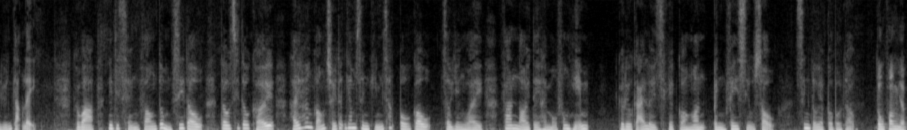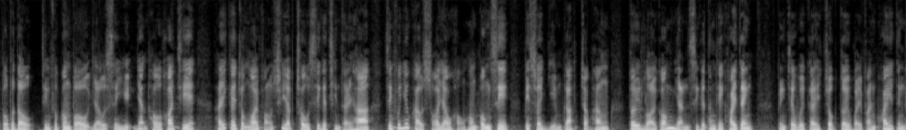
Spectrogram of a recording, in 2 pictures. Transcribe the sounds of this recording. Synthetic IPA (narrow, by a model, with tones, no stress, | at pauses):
jyː˨˥nka̰ː˧k̚lḛ˨˩j | kʰɵ˨˧ɥwaː˨niː˥t̪iː˥t͡sʰɪ˨˩ŋfɔː˧ŋt̪o˥wm̩˨˩t͡siː˥t̪o˧wt̪o˨wt͡siː˧t̪o˧wkʰɵ˨˧ɥhɐ˨˥jɦœː˥ŋkɔː˨˥ŋt͡ʃʰɵ˨˥t̪ɐ˥k̚jɐ˥msɪ˧ŋkiː˨˥mt͡sʰɐ˥k̚po˧wko˧wt͡sɐ˨wjɪ˨ŋwɐ˨˩jfaː˥nlɔː˨jt̪e˨jɦɐ˨jmo˨˧wfʊ˥ŋɦḭː˨˥m | kʰɵ˨˧ɥli˨˧wkaː˨˥jlɵ˨˧ɥt͡sʰiː˧kɛː˧kɔː˧ŋɔː˧npɪ˨ŋfe˥jsiː˨˥wso̰˧wsɪ˥ŋt̪o˨˥wjɐ˨t̚po˧wpo˧wt̪o̰˨wt̪ʊ˥ŋfɔː˥ŋjɐ˨t̚po˧wp̬o˧wt̪o˨wt͡sɪ˧ŋfuː˨˥kʊ˥ŋpo˧wjɐ˨˩wse˧jjyː˨t̚jɐ˥t̚ho˨˧whɔː˥jt͡sʰiː˨˥ | hɐ˨˥jkɐ˧jt͡sʊ˨k̚ŋɔː˨jfɔː˨˩ŋsyː˥jɐ˨p̚t͡ʃʰo˧wsiː˥kɛː˧t͡sʰiː˨˩nt̪ʰɐ˨˩jɦaː˨t͡sɪ˧ŋfuː˨˥jiː˥wkʰɐ˨˩wsɔː˨˥jɐ˨˧whɔː˨˩ŋɦʊ˥ŋkʊ˥ŋsiː˥piː˥t̚sɵ˥ɥjiː˨˩mkaː˧k̚t͡sɵ˥p̚hɐ˨˩ŋt̪ɵ˧ɥlɔː˨˩jkɔː˨˥ŋjɐ˨˩nsiː˨kɛː˧t̪ɐ˥ŋke˥jkʰɐ˥jt̪ɪ˨ŋpɪ˨ŋt͡sʰɛː˨˥wuː˨˧jkɐ˧jt͡sʊ˨k̚t̪ɵ˧ɥwɐ˨˩jfaː˨˥nkʰɐ˥jt̪ɪ˨ŋ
